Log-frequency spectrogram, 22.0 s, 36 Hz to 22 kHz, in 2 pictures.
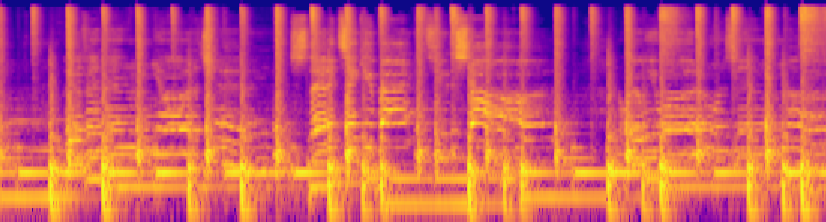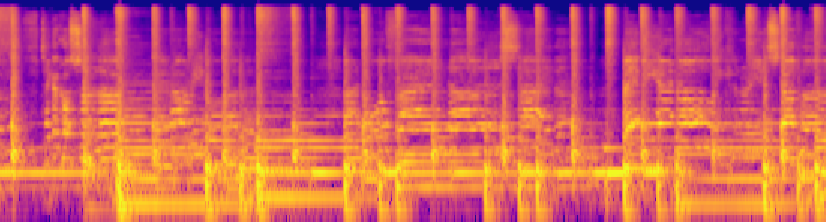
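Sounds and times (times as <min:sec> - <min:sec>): drum kit beat: 0:00.0 - 0:22.0
low bass notes: 0:00.0 - 0:22.0.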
